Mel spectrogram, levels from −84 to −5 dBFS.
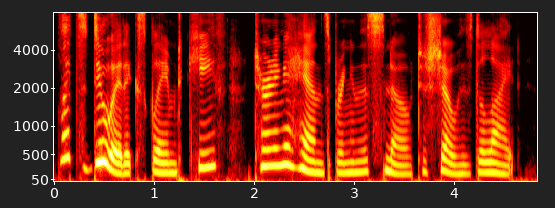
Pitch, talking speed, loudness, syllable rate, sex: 220 Hz, 185 wpm, -19 LUFS, 4.6 syllables/s, female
